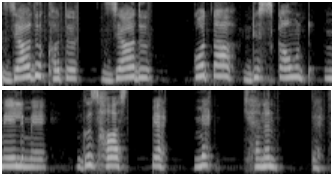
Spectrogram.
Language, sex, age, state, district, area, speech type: Kashmiri, female, 18-30, Jammu and Kashmir, Baramulla, urban, read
